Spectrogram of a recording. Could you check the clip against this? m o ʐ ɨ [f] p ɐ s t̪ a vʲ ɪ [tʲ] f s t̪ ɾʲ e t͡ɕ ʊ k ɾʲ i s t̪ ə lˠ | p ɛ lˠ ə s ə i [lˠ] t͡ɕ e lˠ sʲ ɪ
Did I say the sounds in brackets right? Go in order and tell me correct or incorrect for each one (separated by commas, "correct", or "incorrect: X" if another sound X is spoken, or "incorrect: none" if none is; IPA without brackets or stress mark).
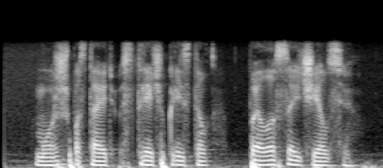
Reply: incorrect: ʂ, correct, incorrect: none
